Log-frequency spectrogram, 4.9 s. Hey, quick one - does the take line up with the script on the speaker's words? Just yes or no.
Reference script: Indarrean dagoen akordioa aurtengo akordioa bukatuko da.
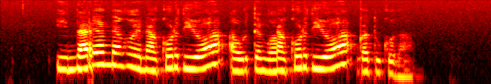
yes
